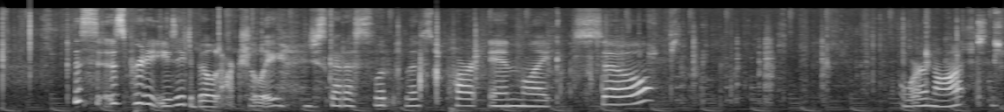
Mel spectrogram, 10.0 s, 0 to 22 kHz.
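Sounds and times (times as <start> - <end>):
cardboard rustling and scraping: 4.6 - 10.0.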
